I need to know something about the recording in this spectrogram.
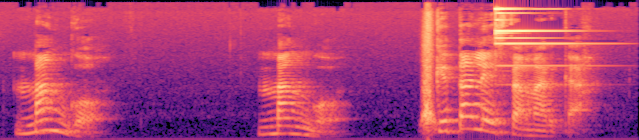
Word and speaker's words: Mango: This fashion design and manufacturing company was founded in Barcelona, Spain, or should I say Barcelona, and the correct pronunciation is not mango or mongo, it's mango.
